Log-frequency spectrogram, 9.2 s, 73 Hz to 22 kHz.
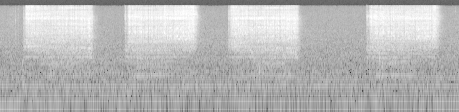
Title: Acer Aspire S5 Ultrabook - The Noisy Bay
